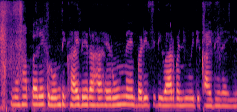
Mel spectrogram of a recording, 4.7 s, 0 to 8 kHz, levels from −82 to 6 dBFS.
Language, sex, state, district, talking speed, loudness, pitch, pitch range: Hindi, female, Uttar Pradesh, Budaun, 250 wpm, -15 LUFS, 195 Hz, 185-205 Hz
